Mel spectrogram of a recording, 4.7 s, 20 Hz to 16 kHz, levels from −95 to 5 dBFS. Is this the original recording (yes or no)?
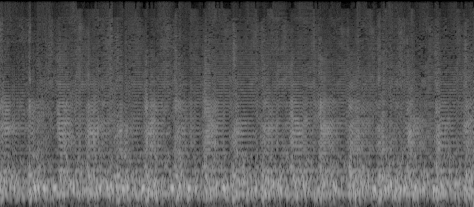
no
